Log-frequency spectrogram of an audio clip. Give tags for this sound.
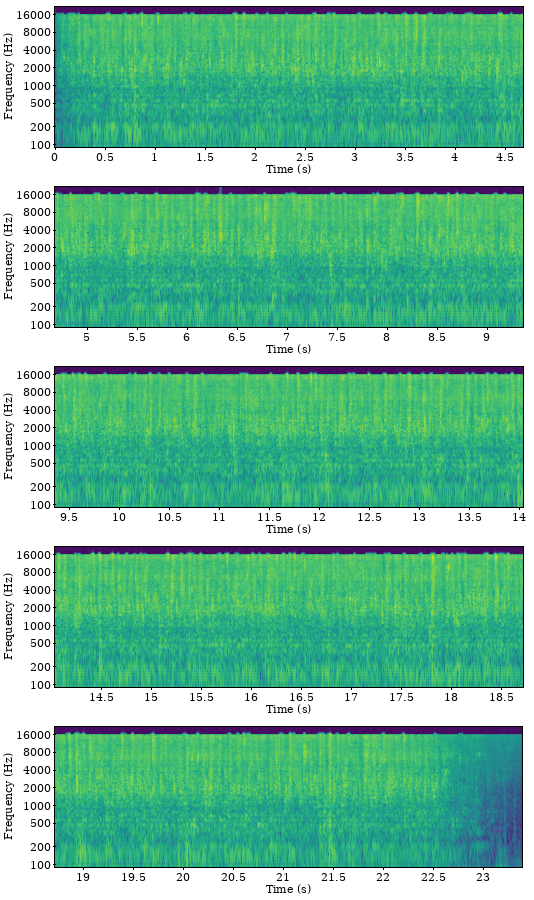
filling warm fill bath water bathroom tap

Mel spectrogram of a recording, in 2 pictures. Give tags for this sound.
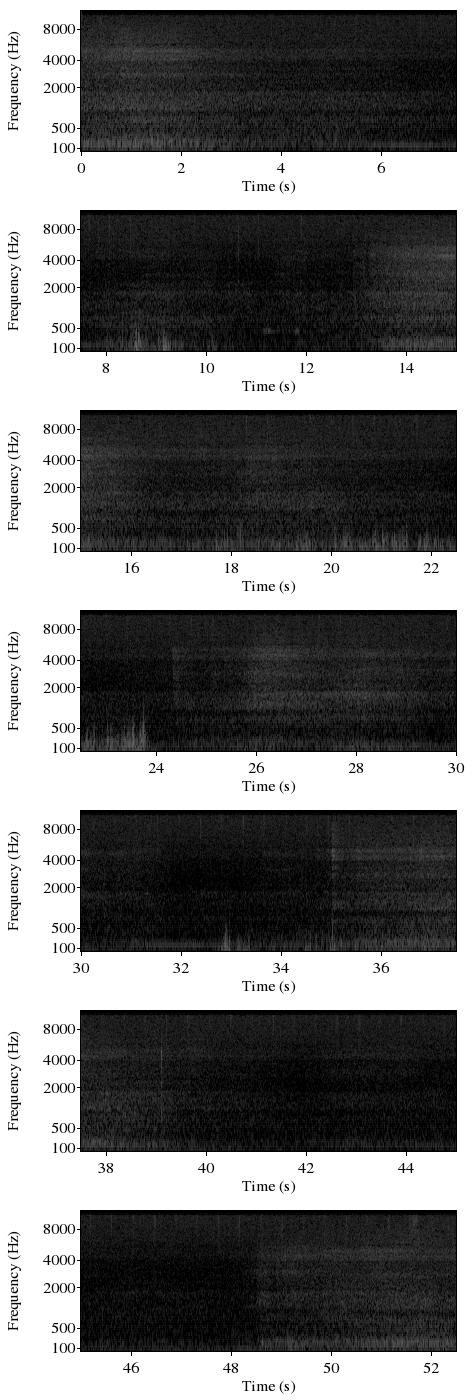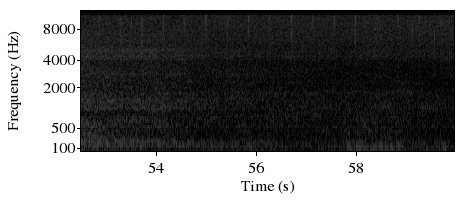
ocean beach sea

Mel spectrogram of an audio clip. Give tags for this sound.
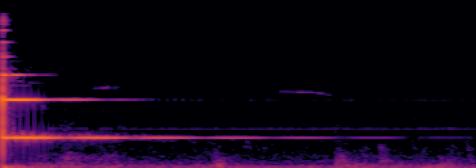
ambient Bell chime Ding Gong Ping Ring Ting

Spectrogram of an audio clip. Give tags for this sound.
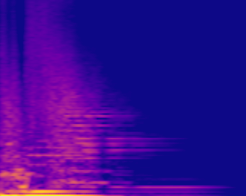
dark distorted distortion drone experimental noise perc sfx

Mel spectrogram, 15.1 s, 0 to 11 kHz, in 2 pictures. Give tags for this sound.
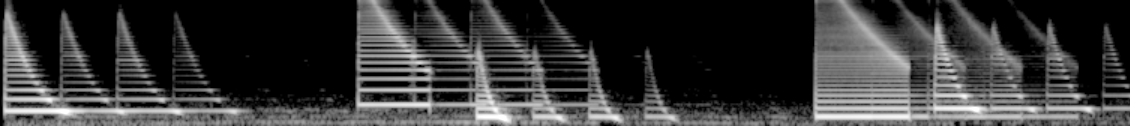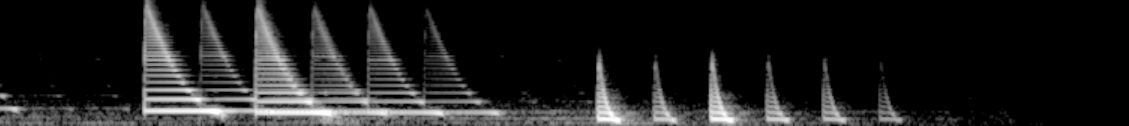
electric sound kaossilator2

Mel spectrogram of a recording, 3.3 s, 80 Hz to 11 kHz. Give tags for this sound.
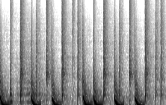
140 BPM Hardbass Hardstyle Loops

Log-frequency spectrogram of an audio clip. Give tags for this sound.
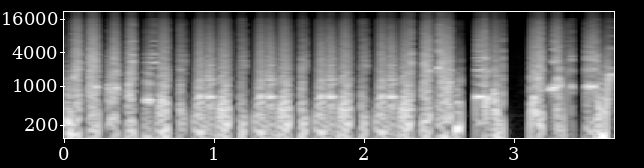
bending circuit-bent coleco core experimental glitch just-plain-mental murderbreak rythmic-distortion

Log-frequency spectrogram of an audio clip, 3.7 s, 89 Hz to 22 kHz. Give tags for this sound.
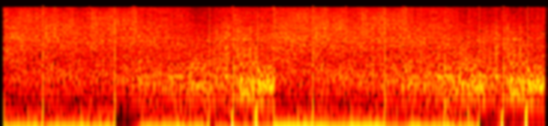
2-bar ambient dark electronic industrial loop noise pad processed rhythmic sound-design

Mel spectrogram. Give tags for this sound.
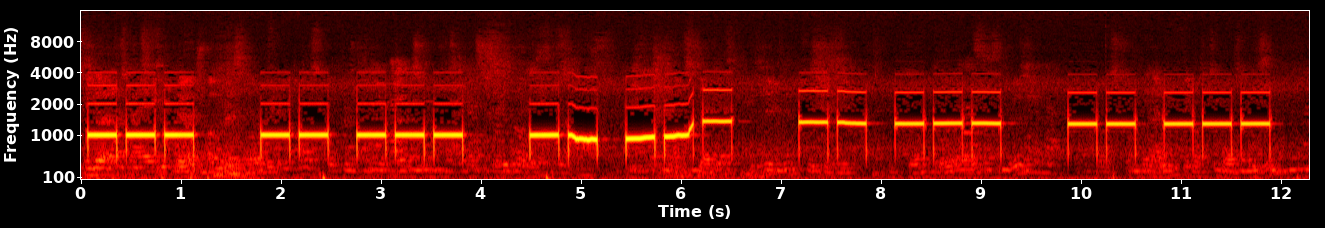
amateur-radio broadcasting field-recording transmission

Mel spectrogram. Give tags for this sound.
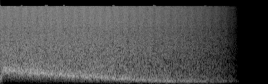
weird strange rancid synth noise processed extraneous

